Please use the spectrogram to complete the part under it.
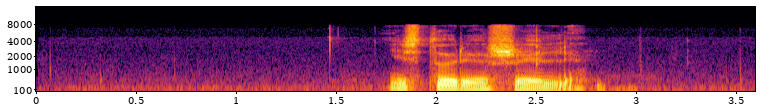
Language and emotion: Russian, neutral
